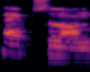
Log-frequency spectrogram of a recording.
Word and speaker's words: Epsilon: For how do I pronounce this? Epsilon? It's Epsilon.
